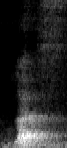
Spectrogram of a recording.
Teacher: tak sukunnya pun harus berdesis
